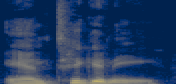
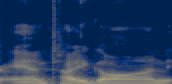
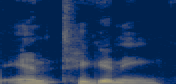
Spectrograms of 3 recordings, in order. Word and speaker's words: Antigone: gonna start reading a play this week called Antigone that's how it's pronounced it looks like Antigone or anti GaN it's but but it's pronounced Antigone so I'll get used to saying it like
